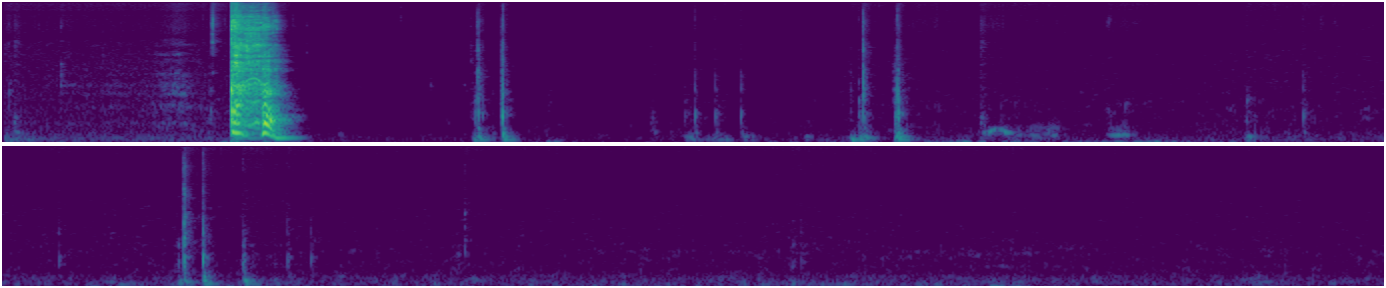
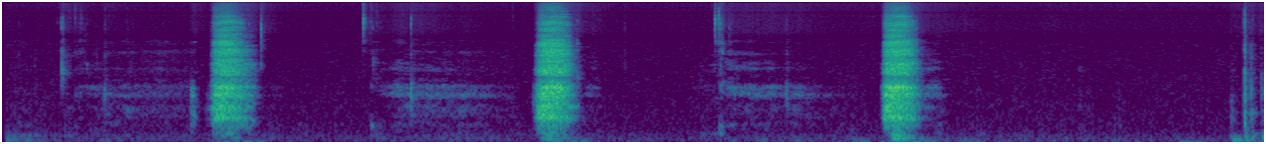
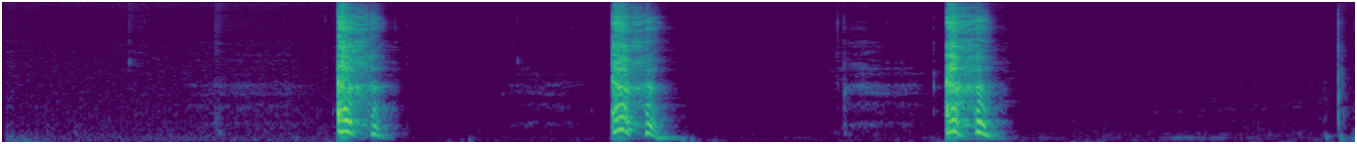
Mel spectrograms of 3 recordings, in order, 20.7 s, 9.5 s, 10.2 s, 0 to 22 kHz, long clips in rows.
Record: {"cough_length": "20.7 s", "cough_amplitude": 32768, "cough_signal_mean_std_ratio": 0.11, "exhalation_length": "9.5 s", "exhalation_amplitude": 27338, "exhalation_signal_mean_std_ratio": 0.23, "three_cough_length": "10.2 s", "three_cough_amplitude": 32768, "three_cough_signal_mean_std_ratio": 0.21, "survey_phase": "beta (2021-08-13 to 2022-03-07)", "age": "65+", "gender": "Female", "wearing_mask": "No", "symptom_none": true, "smoker_status": "Never smoked", "respiratory_condition_asthma": false, "respiratory_condition_other": false, "recruitment_source": "REACT", "submission_delay": "1 day", "covid_test_result": "Negative", "covid_test_method": "RT-qPCR", "influenza_a_test_result": "Negative", "influenza_b_test_result": "Negative"}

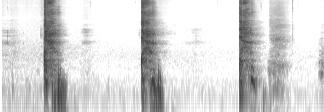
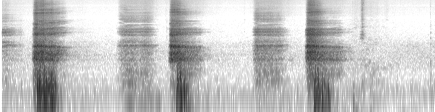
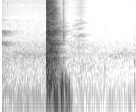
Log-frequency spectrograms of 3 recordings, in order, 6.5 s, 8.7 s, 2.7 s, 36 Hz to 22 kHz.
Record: {"three_cough_length": "6.5 s", "three_cough_amplitude": 32768, "three_cough_signal_mean_std_ratio": 0.3, "exhalation_length": "8.7 s", "exhalation_amplitude": 32768, "exhalation_signal_mean_std_ratio": 0.37, "cough_length": "2.7 s", "cough_amplitude": 32768, "cough_signal_mean_std_ratio": 0.24, "survey_phase": "beta (2021-08-13 to 2022-03-07)", "age": "18-44", "gender": "Female", "wearing_mask": "No", "symptom_none": true, "smoker_status": "Never smoked", "respiratory_condition_asthma": false, "respiratory_condition_other": false, "recruitment_source": "Test and Trace", "submission_delay": "-1 day", "covid_test_result": "Negative", "covid_test_method": "LFT"}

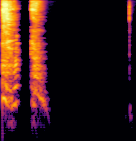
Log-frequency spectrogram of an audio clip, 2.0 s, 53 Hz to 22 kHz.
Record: {"cough_length": "2.0 s", "cough_amplitude": 30794, "cough_signal_mean_std_ratio": 0.37, "survey_phase": "beta (2021-08-13 to 2022-03-07)", "age": "45-64", "gender": "Female", "wearing_mask": "No", "symptom_cough_any": true, "symptom_onset": "12 days", "smoker_status": "Never smoked", "respiratory_condition_asthma": false, "respiratory_condition_other": false, "recruitment_source": "REACT", "submission_delay": "3 days", "covid_test_result": "Negative", "covid_test_method": "RT-qPCR", "influenza_a_test_result": "Negative", "influenza_b_test_result": "Negative"}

